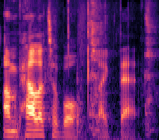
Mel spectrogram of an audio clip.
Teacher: when you have a p it should be an m right to match the place of articulation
